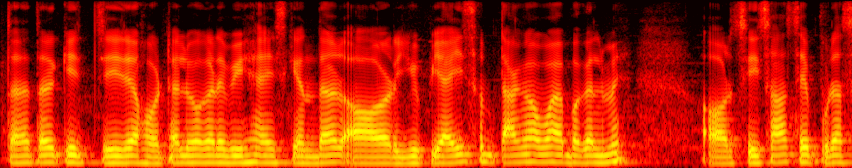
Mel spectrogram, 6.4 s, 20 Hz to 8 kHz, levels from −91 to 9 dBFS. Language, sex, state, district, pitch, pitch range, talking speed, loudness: Hindi, male, Bihar, Saharsa, 125 Hz, 120-130 Hz, 195 wpm, -20 LUFS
